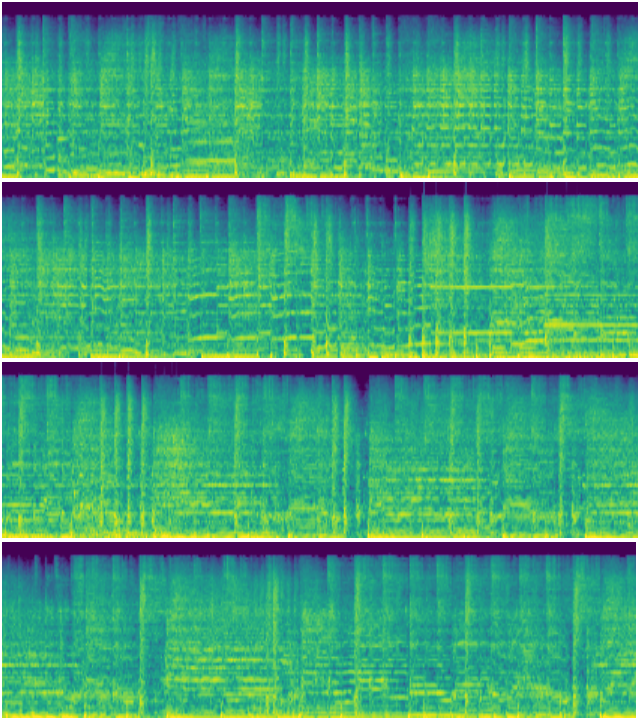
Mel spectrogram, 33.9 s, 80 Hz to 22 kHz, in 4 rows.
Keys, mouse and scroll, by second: 0.9 click, 2.0 click, 3.1 click, 4.0-5.4 scroll down 7, 5.4-7.4 drag, 7.4 click, 11.7 scroll down 2, 12.1 click, 13.6 scroll up 3, 15.6 click, 17.1-18.4 drag, 18.4-19.4 scroll down 1, 19.4 click, 20.8 click, 22.0 click, 23.1 shift+Right, 24.6-26.2 drag, 26.3 click, 27.1 Left, 27.8-29.2 drag, 29.7 click, 31.0 click, 32.5 shift+Left.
